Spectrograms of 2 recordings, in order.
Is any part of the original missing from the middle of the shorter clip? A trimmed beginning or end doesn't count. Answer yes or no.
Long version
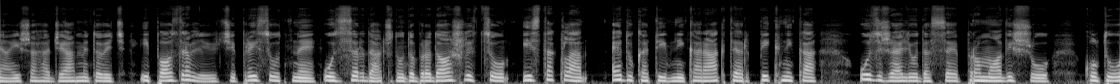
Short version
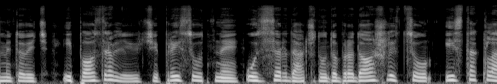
no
